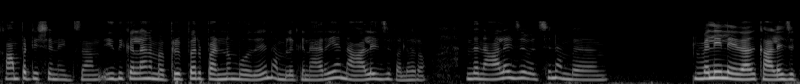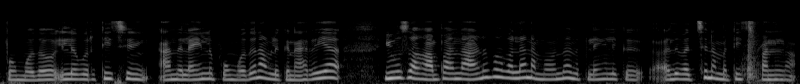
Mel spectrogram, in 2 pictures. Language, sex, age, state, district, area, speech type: Tamil, female, 18-30, Tamil Nadu, Tiruchirappalli, rural, spontaneous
